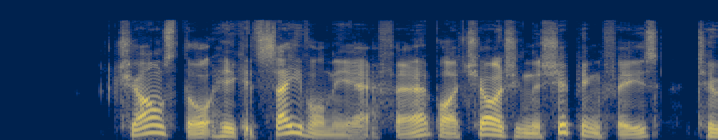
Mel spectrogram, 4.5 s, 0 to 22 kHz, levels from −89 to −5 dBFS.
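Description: From 1.53 to 2.33 s, after "thought he" and before "fare by charging the", the speech turns choppy and robotic. This is repeated packet loss: six short holes, none longer than 20 ms, each patched by stretching the preceding sound, covering about 15% of the stretch. Unlike a single dropout or steady codec roughness, the damage recurs in quick succession. The call codec's band limit sits near 12 kHz.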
